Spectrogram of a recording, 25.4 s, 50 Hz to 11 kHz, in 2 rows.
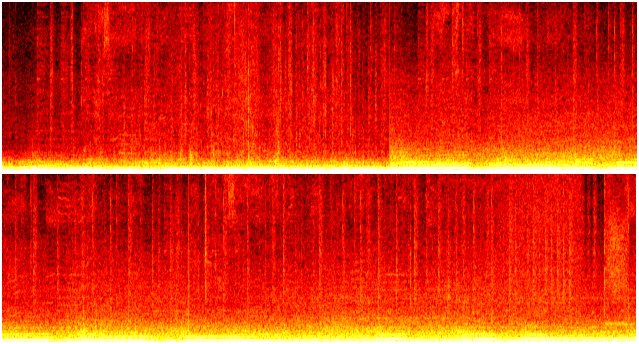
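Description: A Nissan 350Z on a test drive around a neighborhood after a BC Racing coilover install gives a loud, steady engine drone from inside the car, rising and falling through gear changes as it accelerates.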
